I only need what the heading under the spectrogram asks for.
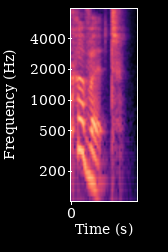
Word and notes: covet: British English

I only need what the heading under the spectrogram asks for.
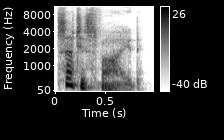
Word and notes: satisfied: British English

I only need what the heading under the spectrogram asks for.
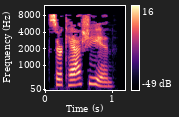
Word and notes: circassian: British English

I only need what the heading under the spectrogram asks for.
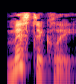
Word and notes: mystically: British English

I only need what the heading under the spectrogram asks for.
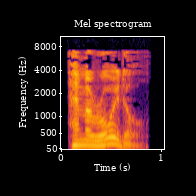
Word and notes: hemorrhoidal: British English

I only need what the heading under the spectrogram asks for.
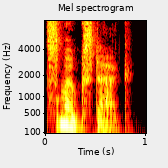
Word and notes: smokestack: British English

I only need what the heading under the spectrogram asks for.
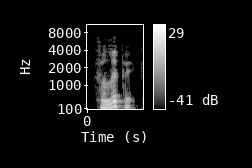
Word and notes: philippic: British English

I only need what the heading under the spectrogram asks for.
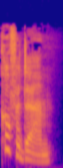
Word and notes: cofferdam: British English

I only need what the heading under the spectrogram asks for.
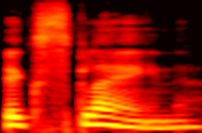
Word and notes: explain: American English

